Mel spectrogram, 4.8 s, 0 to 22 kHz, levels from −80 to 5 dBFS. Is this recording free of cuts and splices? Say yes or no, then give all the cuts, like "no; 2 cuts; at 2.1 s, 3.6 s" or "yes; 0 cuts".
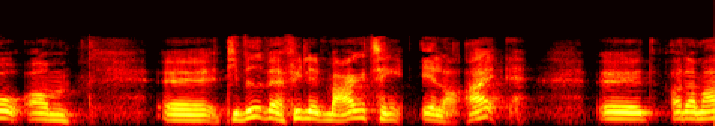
no; 1 cut; at 2.7 s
